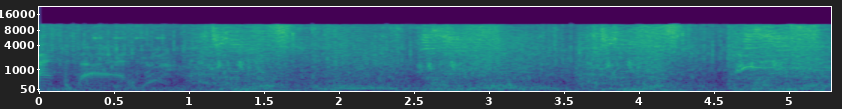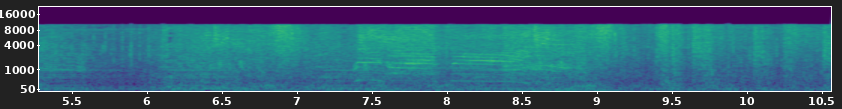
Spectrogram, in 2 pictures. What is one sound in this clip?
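Gunfire rattles in rapid bursts.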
